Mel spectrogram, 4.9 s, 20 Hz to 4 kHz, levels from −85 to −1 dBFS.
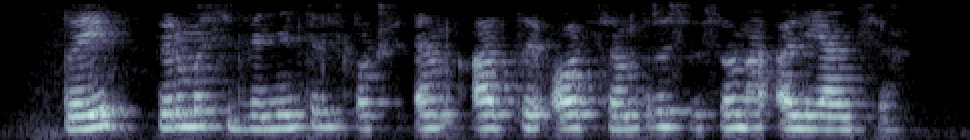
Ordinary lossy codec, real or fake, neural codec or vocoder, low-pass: MP3, 24 kbps; real; none; 3.6 kHz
